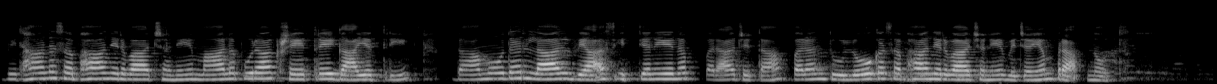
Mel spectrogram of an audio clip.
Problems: background sounds at intervals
